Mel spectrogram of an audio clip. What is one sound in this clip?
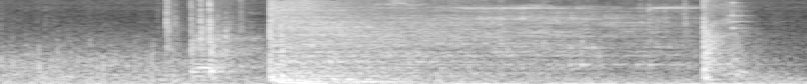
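A skateboard grinds loudly along a rail.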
